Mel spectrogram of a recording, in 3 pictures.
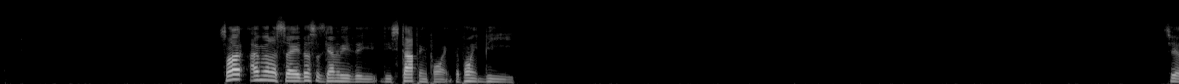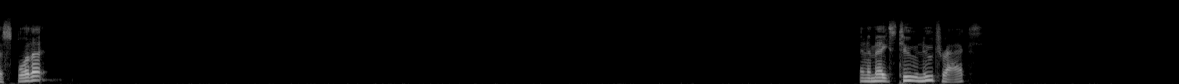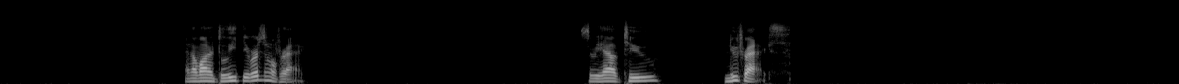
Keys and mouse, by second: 0.0 KP_Add, 1.4-2.1 drag, 2.1 middle click, 7.0 click, 9.5 click, 12.6 click, 15.2 click, 16.7 click, 18.1 click, 19.3 click, 21.8 click, 23.6 click, 25.4 click, 32.1 KP_Subtract, 33.2 click, 33.9 KP_Subtract, 34.9 KP_Subtract.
